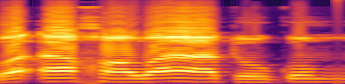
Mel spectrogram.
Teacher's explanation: خا کو موٹا کرنا ہے، بغیر کھینچ کے پڑھیں گے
